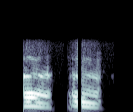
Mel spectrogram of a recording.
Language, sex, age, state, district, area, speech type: Manipuri, male, 45-60, Manipur, Kangpokpi, urban, conversation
